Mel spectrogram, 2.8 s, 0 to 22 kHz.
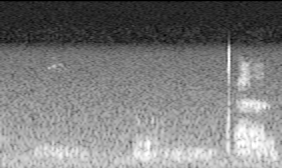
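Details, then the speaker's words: Soft, low gurgling rumbles in two stretches, then a brief click and breathy rustle: an instructor's stomach growling (borborygmi) in a 12-minute vinyasa yoga class, noticed by herself. "Oh, my stomach's growling. That's nice. I hope you get to hear that."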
